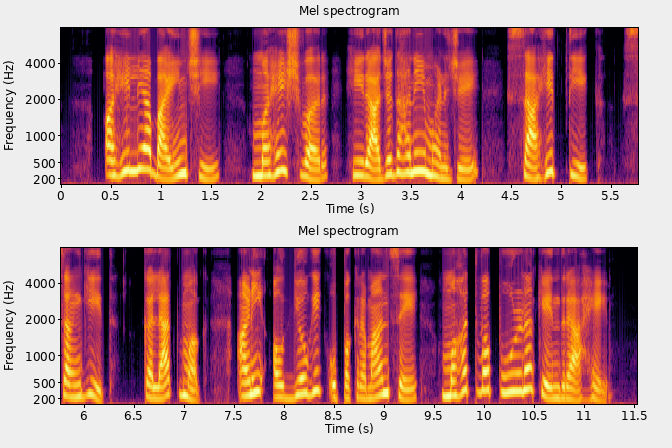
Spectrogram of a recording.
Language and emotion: Marathi, neutral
